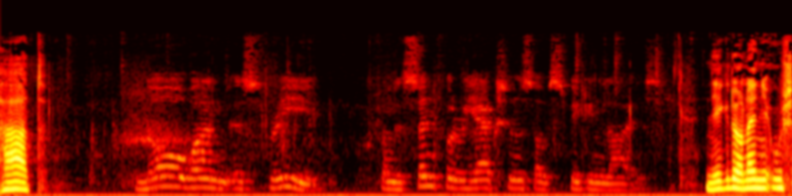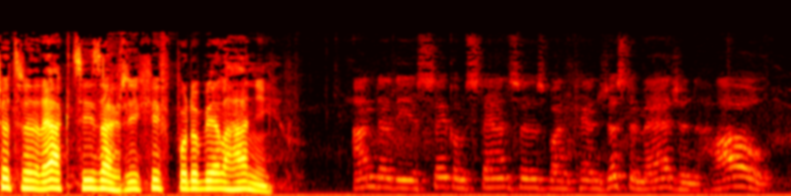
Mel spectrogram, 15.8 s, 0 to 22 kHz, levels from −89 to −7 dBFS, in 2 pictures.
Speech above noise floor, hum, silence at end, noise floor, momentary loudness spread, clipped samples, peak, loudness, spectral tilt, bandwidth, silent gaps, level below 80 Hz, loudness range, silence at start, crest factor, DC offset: 40 dB; none; 0.4 s; -64 dBFS; 27 LU; under 0.1%; -2 dBFS; -20 LUFS; -5.5 dB/octave; 11.5 kHz; none; -64 dBFS; 25 LU; 0 s; 24 dB; 0.3%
